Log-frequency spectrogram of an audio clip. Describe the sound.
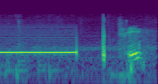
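Telephone ringing on an outgoing call: one long, steady, mid-pitched ringback tone that cuts off abruptly, followed by a sharp click and then a brief voice.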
